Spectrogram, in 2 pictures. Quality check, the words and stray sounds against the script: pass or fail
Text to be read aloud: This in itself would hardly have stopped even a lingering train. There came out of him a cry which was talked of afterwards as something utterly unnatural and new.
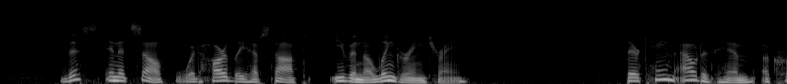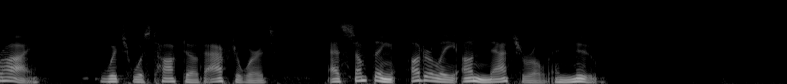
pass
